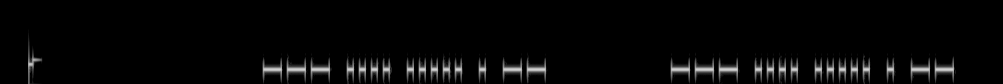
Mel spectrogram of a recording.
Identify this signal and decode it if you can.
Morse code, heard as a keyed tone, about 20 wpm, 700 Hz. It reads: OH5EM OH5EM
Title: DXCC-100 Call Signs - 5 Characters - Repeated 3x - 20wpm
